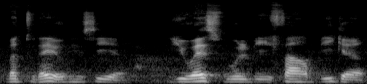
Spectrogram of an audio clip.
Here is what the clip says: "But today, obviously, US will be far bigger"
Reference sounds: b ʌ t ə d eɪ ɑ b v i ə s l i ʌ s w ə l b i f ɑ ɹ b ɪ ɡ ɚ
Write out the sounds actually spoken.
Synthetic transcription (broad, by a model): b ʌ t ə d eɪ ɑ v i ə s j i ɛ s w ə l b i f ɑ ɹ b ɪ ɡ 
